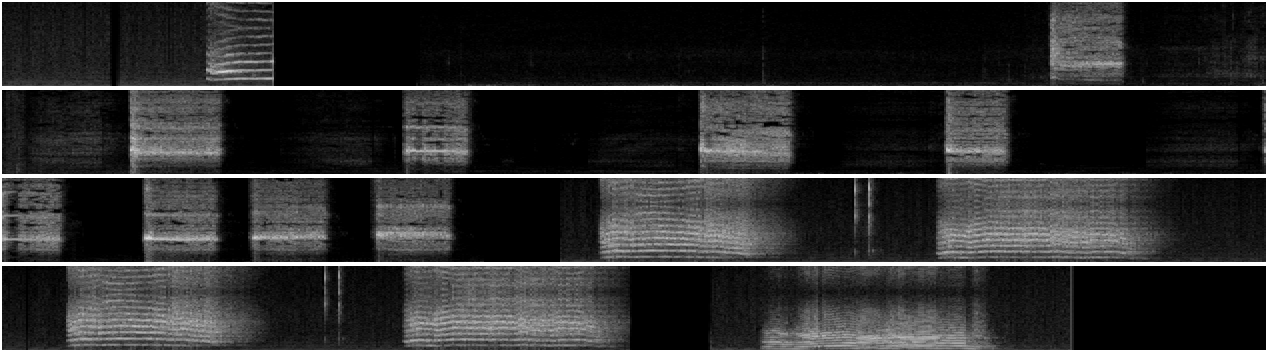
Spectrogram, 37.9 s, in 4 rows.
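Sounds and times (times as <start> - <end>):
animal long loud calls: 1.5 - 2.0, 23.4 - 25.0, 26.0 - 27.8, 28.9 - 30.4, 31.4 - 33.2, 34.1 - 36.0
animal short high squeaks: 23.4 - 24.9, 26.0 - 27.7, 28.9 - 30.4, 31.5 - 33.2.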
